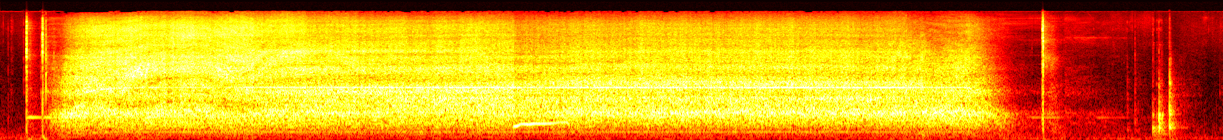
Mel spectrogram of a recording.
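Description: A hair dryer blows for about ten seconds in a loud, steady, close whoosh with a faint tonal whine, then switches off, leaving a few small knocks and clicks.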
